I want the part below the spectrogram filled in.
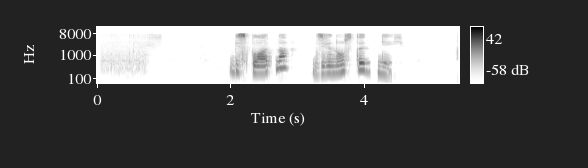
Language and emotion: Russian, neutral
